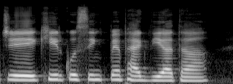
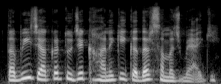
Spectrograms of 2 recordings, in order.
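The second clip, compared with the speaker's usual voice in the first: ordinary talk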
